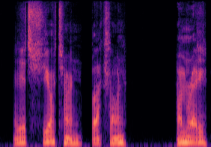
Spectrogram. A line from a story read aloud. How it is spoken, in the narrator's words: the young man stood up and stammered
